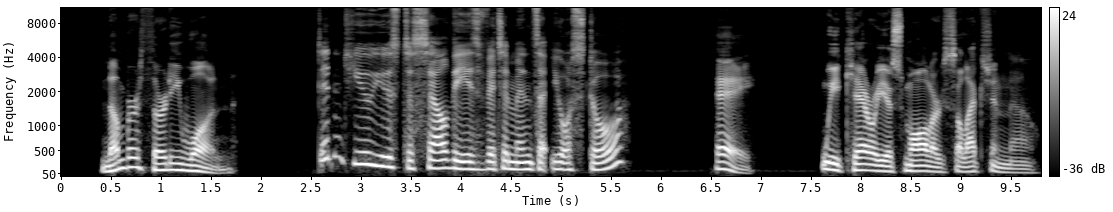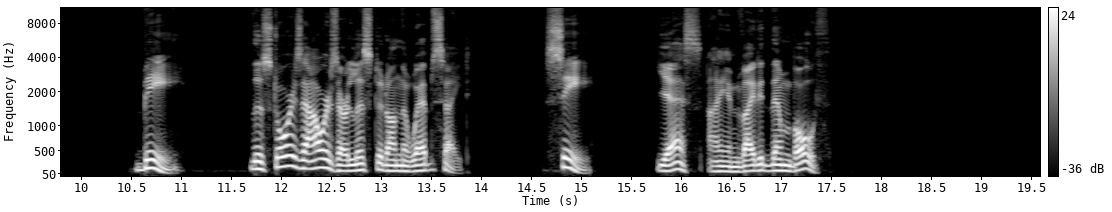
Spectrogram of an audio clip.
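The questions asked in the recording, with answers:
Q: Didn't you used to sell these vitamins at your store?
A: A: We carry a smaller selection now.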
